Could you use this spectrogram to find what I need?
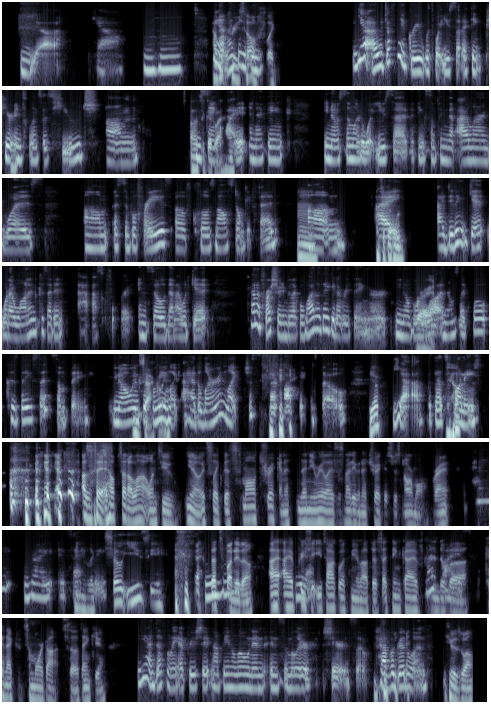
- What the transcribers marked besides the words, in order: tapping; unintelligible speech; chuckle; chuckle; other background noise; laugh; put-on voice: "It's so easy"; chuckle; chuckle
- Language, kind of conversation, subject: English, unstructured, What helps you decide whether to share your thoughts or keep them to yourself?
